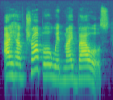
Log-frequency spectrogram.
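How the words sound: The V in 'vowels' is said like a B. The speaker calls it wrong. "A Filipino speaker pronounces V and B the same"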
